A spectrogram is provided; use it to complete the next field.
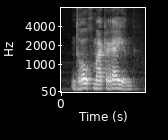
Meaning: plural of droogmakerij
- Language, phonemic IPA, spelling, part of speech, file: Dutch, /ˌdroχmakəˈrɛiəjə(n)/, droogmakerijen, noun, Nl-droogmakerijen.ogg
